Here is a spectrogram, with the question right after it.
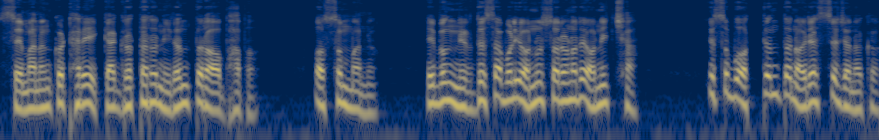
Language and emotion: Odia, sad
